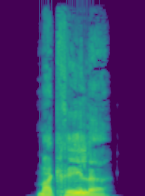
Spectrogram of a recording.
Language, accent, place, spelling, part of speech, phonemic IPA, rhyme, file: German, Germany, Berlin, Makrele, noun, /maˈkʁeːlə/, -eːlə, De-Makrele.ogg
- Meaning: mackerel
